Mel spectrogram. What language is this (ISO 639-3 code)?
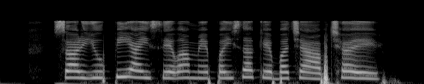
mai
